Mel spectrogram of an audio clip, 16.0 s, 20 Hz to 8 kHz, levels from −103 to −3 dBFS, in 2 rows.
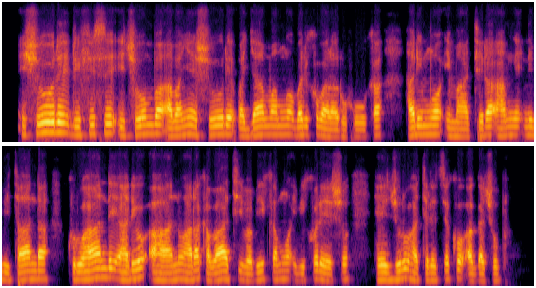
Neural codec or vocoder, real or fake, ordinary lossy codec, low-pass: none; real; Opus, 32 kbps; 7.2 kHz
